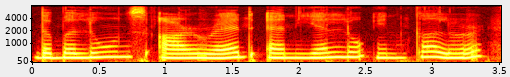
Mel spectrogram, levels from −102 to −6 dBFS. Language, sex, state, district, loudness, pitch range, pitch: English, female, Assam, Kamrup Metropolitan, -13 LUFS, 230-270 Hz, 240 Hz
